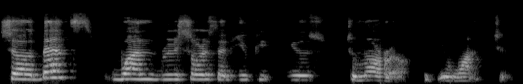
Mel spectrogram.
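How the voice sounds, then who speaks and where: Speaking with a Spanish accent, a woman uses a fairly high pitch. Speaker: psychologist and tapping instructor. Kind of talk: webinar Q&A.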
